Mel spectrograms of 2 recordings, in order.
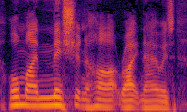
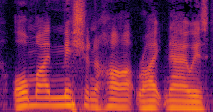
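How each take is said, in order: Both takes have the same delivery.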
